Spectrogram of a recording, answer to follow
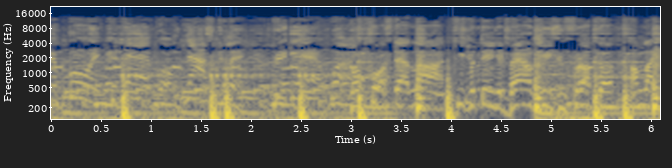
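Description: Hip-hop music: a rapper's voice over a beat with heavy kick drums.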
